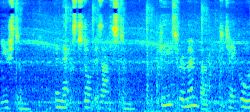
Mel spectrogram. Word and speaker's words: Atherstone: This train is for London Euston, calling at Atherstone, Nuneaton, Rugby, Northampton, Milton Keynes Central, Waterford Junction and London Euston. The next stop is Atherstone.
